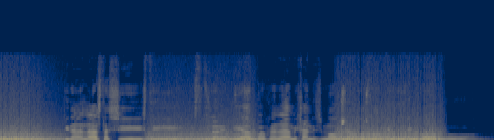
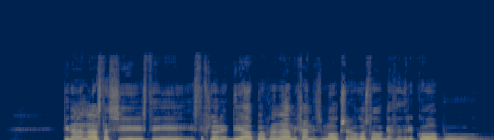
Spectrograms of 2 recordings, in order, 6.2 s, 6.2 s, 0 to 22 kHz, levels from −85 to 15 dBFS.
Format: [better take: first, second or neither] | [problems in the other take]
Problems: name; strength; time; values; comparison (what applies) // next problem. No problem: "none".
second | wind noise on the microphone; heavy; at the start, from 2 to 3 s and from 4 to 5.5 s; 1 dB below the speech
